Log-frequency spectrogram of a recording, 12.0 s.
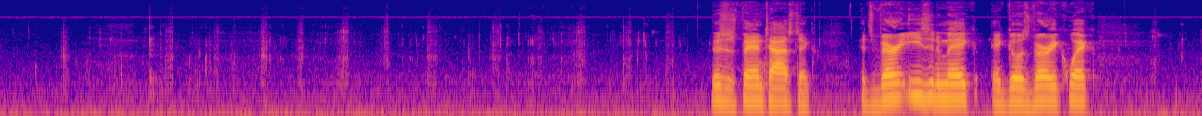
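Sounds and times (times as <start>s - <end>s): person chewing crunchy food: 0.0s - 7.1s, 11.0s - 12.0s.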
